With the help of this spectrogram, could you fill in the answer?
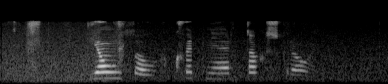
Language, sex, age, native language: Icelandic, male, 11, Icelandic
